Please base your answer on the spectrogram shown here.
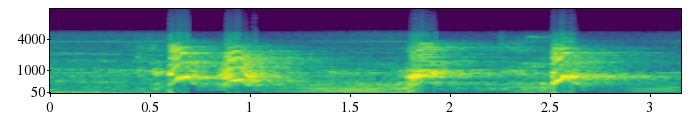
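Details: Dogs Lady and her female puppy Ursa 'talking' in dog language: four short, sharp barks, some with a rising whine-like tail, spaced unevenly over about three seconds.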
